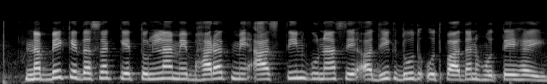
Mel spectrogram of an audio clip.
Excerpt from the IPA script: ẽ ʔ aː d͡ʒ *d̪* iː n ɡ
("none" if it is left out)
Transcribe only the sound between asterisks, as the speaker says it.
t̪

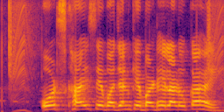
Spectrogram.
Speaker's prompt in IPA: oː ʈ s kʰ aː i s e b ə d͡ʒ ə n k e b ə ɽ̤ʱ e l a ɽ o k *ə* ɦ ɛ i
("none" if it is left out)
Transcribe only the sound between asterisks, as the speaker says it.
a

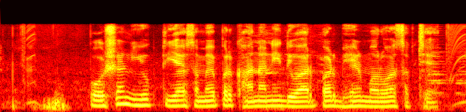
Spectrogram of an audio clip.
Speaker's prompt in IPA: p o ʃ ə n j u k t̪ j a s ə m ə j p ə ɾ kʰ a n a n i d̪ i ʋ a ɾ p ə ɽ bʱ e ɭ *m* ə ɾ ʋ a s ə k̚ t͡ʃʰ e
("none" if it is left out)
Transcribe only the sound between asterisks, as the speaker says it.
m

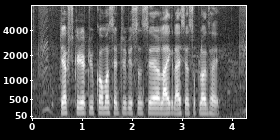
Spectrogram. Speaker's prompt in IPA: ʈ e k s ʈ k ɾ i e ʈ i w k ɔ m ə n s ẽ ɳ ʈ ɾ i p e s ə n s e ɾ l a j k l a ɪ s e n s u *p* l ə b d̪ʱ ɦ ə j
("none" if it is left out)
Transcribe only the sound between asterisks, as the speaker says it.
p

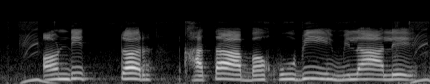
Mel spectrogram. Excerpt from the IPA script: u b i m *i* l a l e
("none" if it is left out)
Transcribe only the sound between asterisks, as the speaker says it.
i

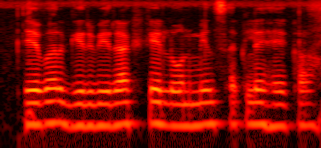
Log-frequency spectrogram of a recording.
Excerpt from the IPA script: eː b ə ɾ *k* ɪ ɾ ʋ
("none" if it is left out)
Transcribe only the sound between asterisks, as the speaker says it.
ɡ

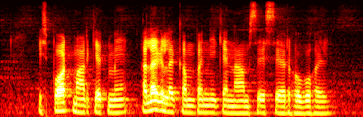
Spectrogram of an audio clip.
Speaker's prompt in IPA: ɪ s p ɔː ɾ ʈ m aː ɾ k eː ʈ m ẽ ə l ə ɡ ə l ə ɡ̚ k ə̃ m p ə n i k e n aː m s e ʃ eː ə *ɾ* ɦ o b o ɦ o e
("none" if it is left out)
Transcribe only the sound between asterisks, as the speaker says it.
ɾ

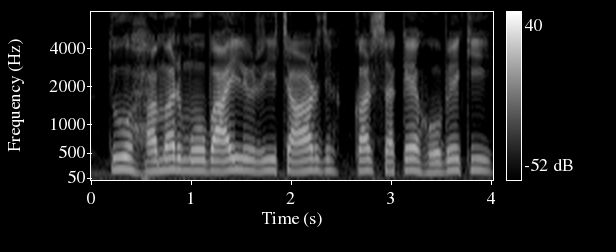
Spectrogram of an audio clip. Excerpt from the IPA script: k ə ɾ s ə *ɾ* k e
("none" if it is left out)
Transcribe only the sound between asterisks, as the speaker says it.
none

